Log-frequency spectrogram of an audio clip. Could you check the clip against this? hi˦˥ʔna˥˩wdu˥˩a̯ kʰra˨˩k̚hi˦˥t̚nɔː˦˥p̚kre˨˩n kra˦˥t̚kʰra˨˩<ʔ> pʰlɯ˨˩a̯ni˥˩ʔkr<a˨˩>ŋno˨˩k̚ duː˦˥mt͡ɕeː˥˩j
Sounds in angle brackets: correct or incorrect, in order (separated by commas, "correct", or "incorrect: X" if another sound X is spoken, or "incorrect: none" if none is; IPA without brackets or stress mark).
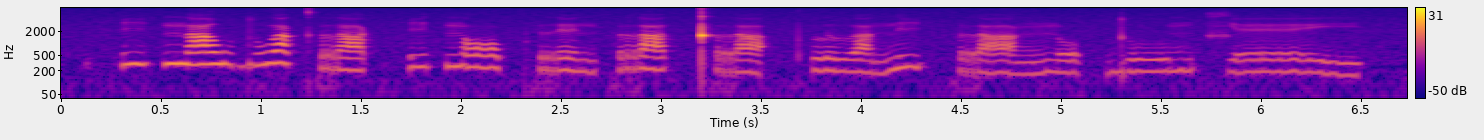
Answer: correct, incorrect: a˩˦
